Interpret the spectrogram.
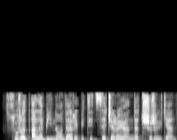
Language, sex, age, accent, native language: Uzbek, female, under 19, Buxoro, Uzbek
